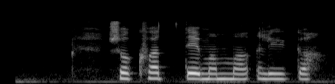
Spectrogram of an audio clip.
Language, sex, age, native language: Icelandic, male, 9, Icelandic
